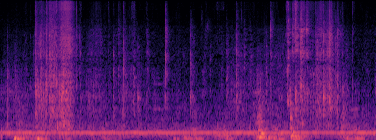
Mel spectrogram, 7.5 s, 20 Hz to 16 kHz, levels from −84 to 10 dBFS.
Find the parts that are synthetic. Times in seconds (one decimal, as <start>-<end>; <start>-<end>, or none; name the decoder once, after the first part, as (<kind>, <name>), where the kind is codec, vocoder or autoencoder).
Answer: 1.3-5.6 (vocoder, BigVGAN v2); 6.8-7.5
